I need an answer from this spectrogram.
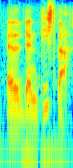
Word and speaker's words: el dentista: El Dentista. El Dentista. Although it ends in an A, it is masculine as shown by the definite article L. It's L dentista, not la.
